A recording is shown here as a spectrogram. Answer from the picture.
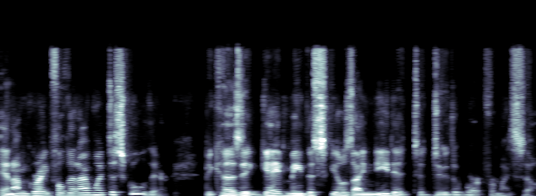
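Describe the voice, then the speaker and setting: Against a quiet background, a man at medium pitch talks at a fairly quick pace with very wide pitch swings. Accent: American. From US South, North Carolina. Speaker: priest and speaker. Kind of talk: interview testimony.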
